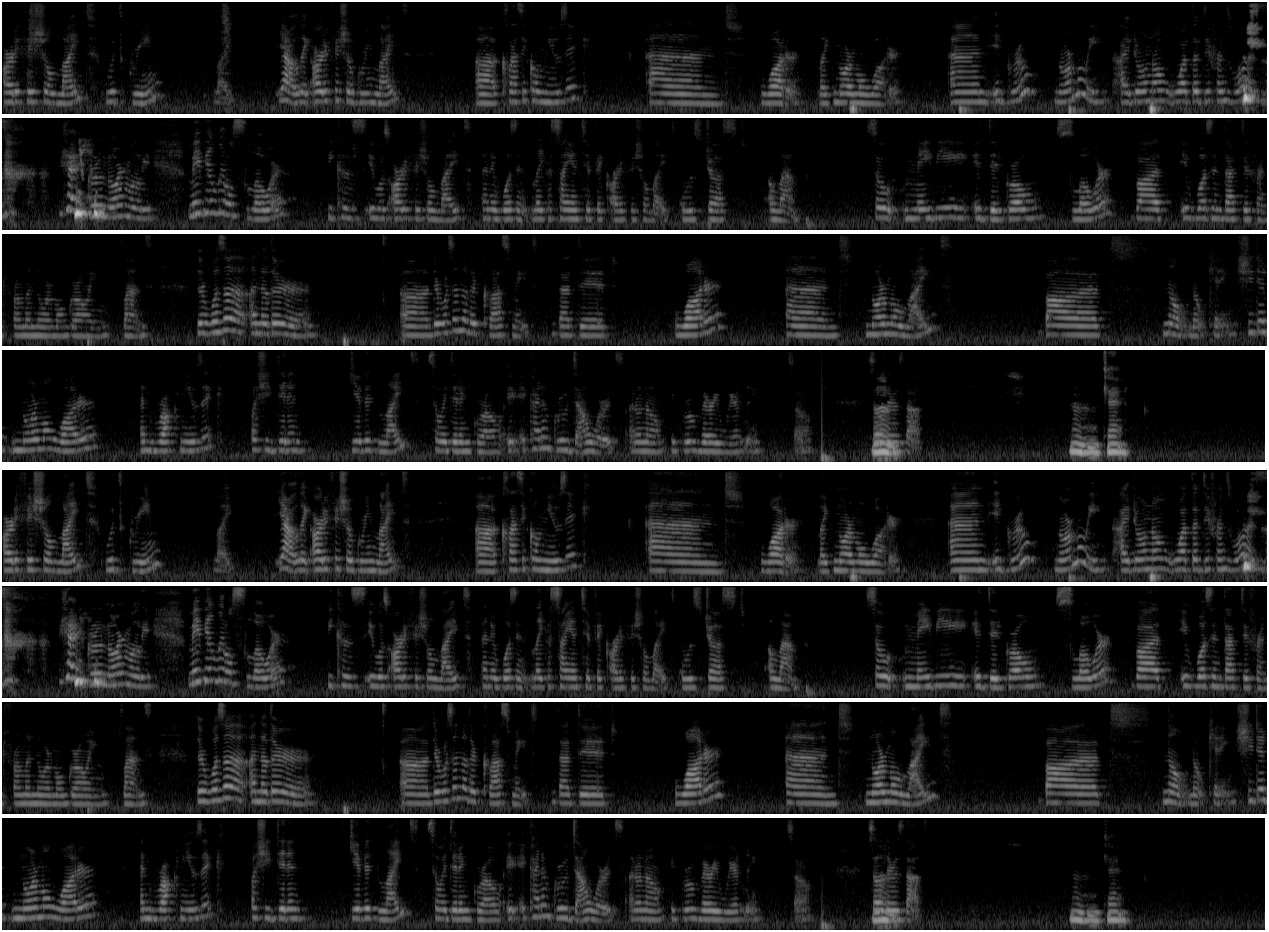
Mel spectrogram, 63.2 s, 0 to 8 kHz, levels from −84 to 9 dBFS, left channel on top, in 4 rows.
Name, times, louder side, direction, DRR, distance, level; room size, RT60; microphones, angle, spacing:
voice 1, 0.0-2.0 2.6-2.9 3.4-5.1 5.9-7.3 8.0-11.3 11.8-19.4 19.9-25.0 25.4-25.9 26.6-35.6 36.6-38.2 38.5-39.2 40.0-40.7 41.4-43.5 44.7-48.7 49.2-50.2 50.6-51.3 51.8-56.9 57.3-57.6 58.3-58.9, right 2 dB, 80° right, 1.3 m, -45 dB
voice 2, 58.3-58.7 60.8-61.5, left 5 dB, 55° left, 0.3 m, -28 dB
3.8 x 2.8 x 2.4 m
head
